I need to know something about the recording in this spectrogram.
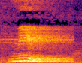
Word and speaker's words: kneel: Next, kneel. So here I am pronouncing na sound. Kneel. Because here K is the silent letter.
